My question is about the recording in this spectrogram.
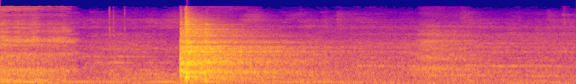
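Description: A gym weight or machine clanking: one sudden loud metallic strike about a second and a half in, ringing away over about a second.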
